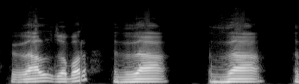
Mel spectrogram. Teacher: জাল অক্ষরের মাখরাজ হলো জিহ্বার আগা থেকে নরম করে পড়তে হবে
